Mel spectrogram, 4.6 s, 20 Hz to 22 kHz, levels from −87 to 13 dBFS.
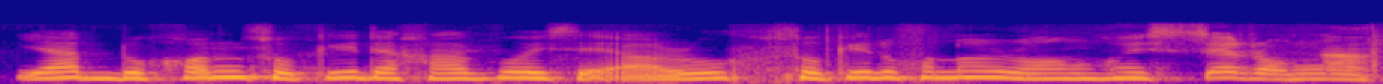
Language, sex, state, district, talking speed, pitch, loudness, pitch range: Assamese, female, Assam, Sonitpur, 130 wpm, 240 Hz, -13 LUFS, 225-250 Hz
